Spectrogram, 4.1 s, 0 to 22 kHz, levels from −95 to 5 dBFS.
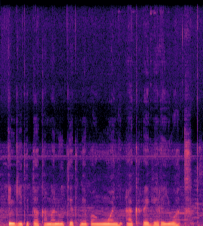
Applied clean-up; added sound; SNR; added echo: none; none; none; none.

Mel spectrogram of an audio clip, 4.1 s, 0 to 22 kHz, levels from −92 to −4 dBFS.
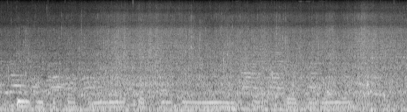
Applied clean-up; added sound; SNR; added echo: none; Ocean / Boat, Water vehicle; -4 dB; none.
